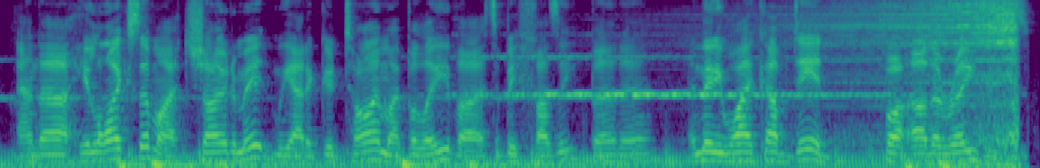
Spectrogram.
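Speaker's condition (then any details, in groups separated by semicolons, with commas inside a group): No condition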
